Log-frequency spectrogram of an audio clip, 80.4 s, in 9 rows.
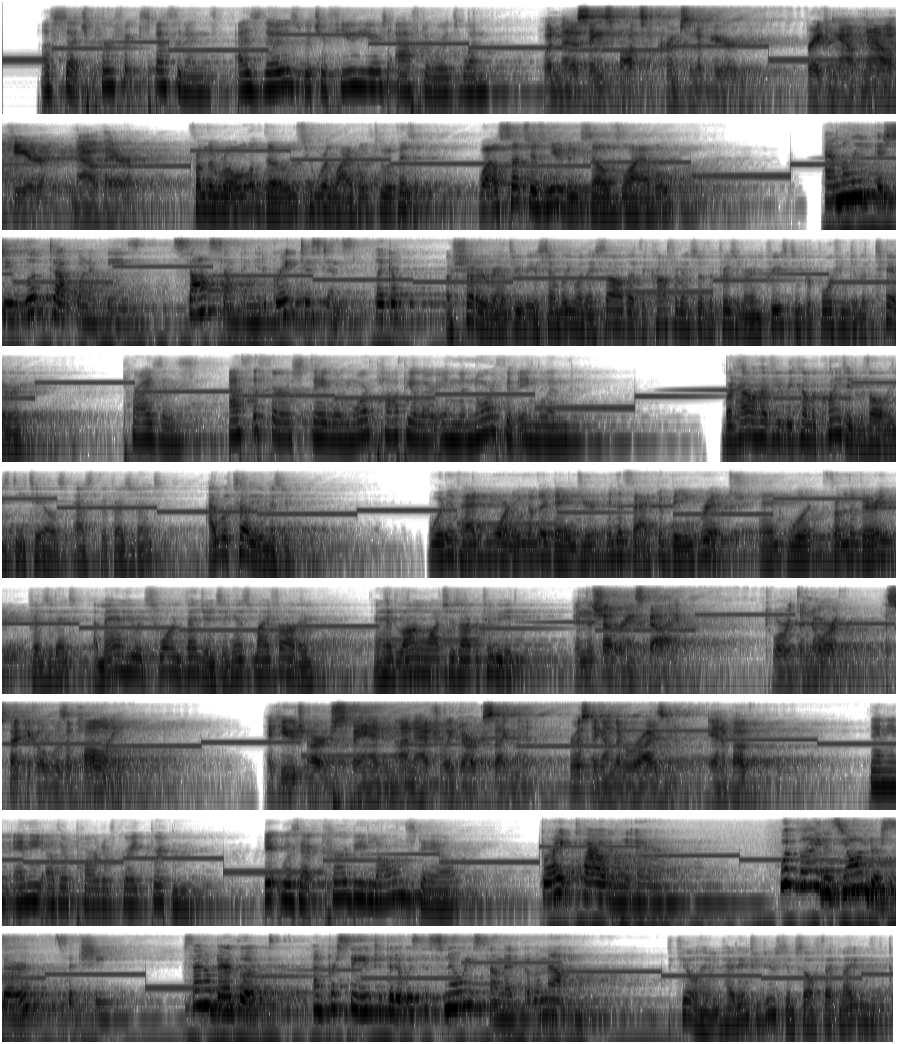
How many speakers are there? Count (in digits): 5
